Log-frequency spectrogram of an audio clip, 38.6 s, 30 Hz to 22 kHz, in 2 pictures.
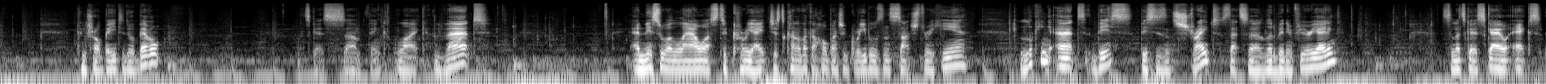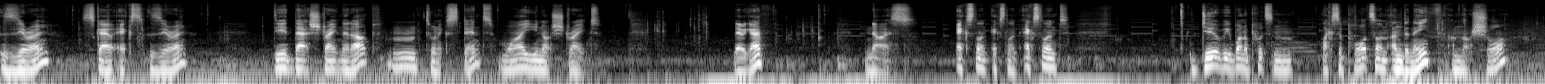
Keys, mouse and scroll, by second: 0.5 ctrl+b, 5.0 middle click, 5.7 Tab, 5.7 click, 6.0 middle click, 6.7-7.4 middle drag, 6.9 scroll down 1, 10.9 middle click, 12.2 KP_7, 12.8 shift+middle drag, 13.9 click, 14.3 Tab, 14.6 z, 14.8 click, 15.7 1, 15.9 click, 16.8 shift+middle click, 17.3 2, 18.0 s, 19.9 s, 21.0 z, 22.1 middle click, 23.1 middle click, 24.5 z, 27.0 s, 28.2 z, 29.0 Tab, 29.4-31.7 middle drag, 32.2-32.5 middle drag, 36.8 KP_Decimal, 37.5 middle drag.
